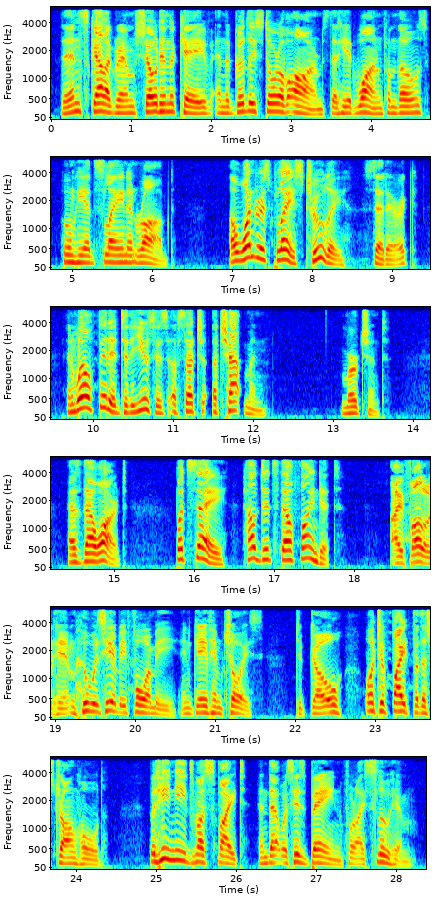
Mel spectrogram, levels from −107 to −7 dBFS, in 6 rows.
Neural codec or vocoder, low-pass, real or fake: vocoder, 22.05 kHz, 80 mel bands, Vocos; 5.4 kHz; fake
